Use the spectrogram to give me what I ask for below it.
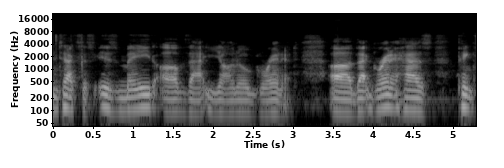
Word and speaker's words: Llano: And so so here is the Llano granite. Along the Llano River in Llano, Texas. That's spelled L-L-A-N-O. Two L's make a Y in Spanish.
